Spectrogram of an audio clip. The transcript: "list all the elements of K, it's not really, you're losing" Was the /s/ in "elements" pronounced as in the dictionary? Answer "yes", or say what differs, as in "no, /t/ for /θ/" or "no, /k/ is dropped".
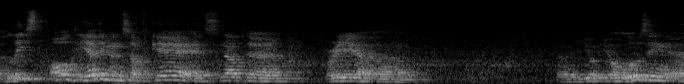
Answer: yes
